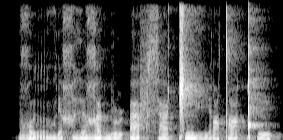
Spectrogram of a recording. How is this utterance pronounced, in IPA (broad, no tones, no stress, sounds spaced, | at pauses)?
ʁ u r ɔ̤ ɾ i χ ɦ ɨ ʁ ɐ ɡ͡b u ɭ ʔ a f s a ǁ ĩ ɦ i ɾ ɘ tˤ a ǃʰ ĩ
